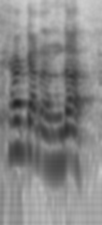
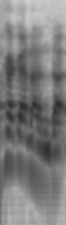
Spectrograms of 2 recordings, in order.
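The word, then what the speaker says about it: jacarandá: Acá en Argentina lo conocemos así, pero con acento en la última A, jacaranda. Yo una vez lo busqué porque es algo que me corregían mucho desde Latinoamérica, desde otros muchos países. Nada, y es jacaranda, no jacaranda.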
